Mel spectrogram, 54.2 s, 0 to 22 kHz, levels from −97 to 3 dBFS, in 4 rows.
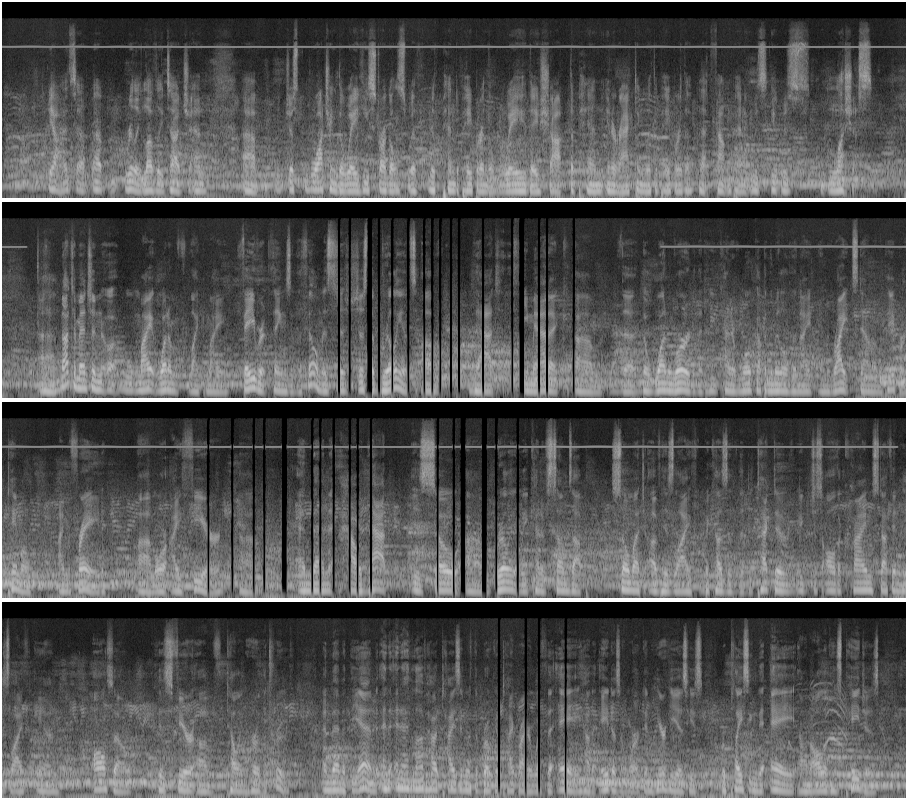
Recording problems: high-pitched whine; loud; until 14 s and from 23 to 41 s; 9.5 kHz, 8 dB below the speech
chatter from many people; loud; throughout; 6 dB below the speech
hiss; faint; throughout; 30 dB below the speech
choppy; very; from 19 to 22 s, from 30 to 35 s and from 48 to 49 s; 17% of the speech affected

